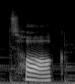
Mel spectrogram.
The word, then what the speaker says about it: talk: Silent L appears in words like walk, talk, calm, and half. There is no L sound here.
